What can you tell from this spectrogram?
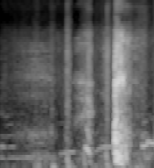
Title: A surprise sneeze from a little kid 😂 #cute#babyl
